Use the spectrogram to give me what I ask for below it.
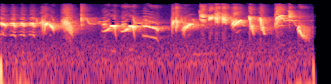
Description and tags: birds chirping in a forest
bird, bird-chirp, bird-chirping, birds, birdsong, field-recording, forest, forest-birds, nature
